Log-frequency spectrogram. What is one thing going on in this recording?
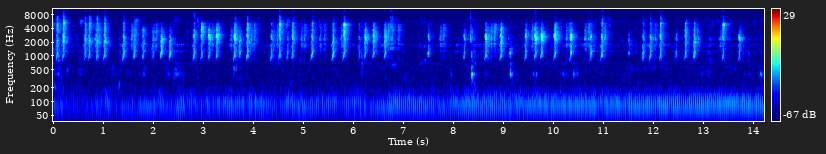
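A bird's beak taps against a metal plate.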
